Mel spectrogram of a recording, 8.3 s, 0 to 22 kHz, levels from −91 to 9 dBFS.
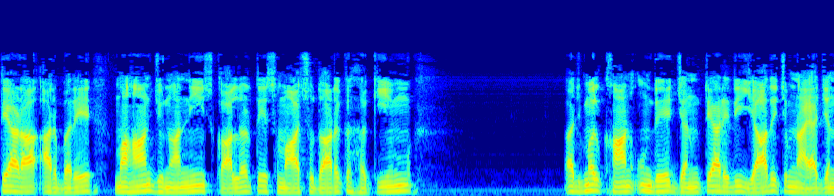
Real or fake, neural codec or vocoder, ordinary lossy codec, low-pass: real; none; none; 7.2 kHz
